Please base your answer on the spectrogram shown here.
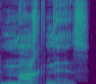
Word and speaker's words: Machnes: My cousin, Benjamin Machness, another Benjamin, and the last name is spelled Machnes, Machness.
